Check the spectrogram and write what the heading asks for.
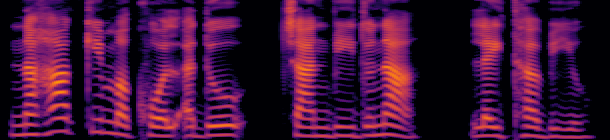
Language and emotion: Manipuri, neutral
